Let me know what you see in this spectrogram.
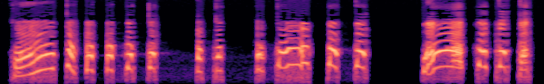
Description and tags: chicken sound - clucking
imitation of chicken clucking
